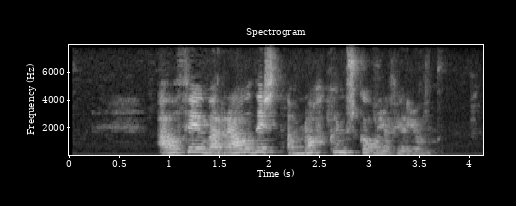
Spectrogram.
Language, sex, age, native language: Icelandic, female, 40-49, Icelandic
